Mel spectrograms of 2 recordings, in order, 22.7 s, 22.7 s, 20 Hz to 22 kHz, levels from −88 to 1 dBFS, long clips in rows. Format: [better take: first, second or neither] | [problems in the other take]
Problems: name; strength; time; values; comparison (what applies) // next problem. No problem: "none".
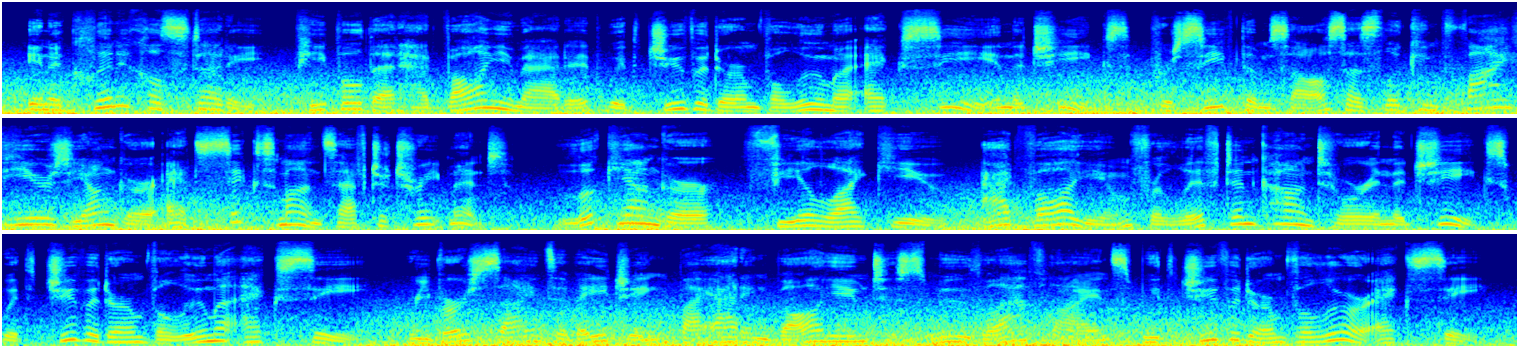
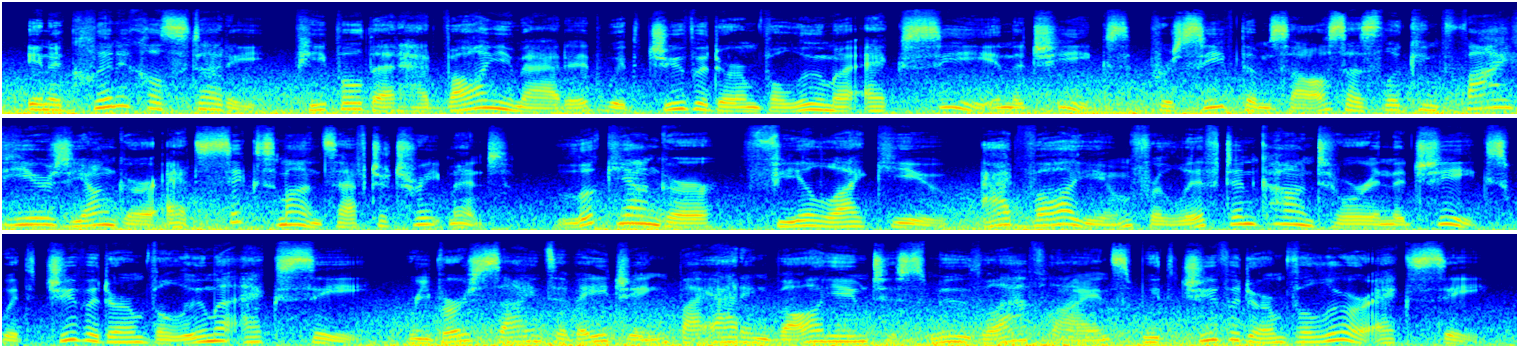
second | wind noise on the microphone; heavy; 8 dB below the speech; occasional gusts in the second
